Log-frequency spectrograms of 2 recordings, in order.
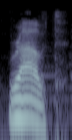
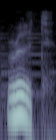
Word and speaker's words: route: ナレーターさんは route と発音していましたが、 route、 route、どちらもあります。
